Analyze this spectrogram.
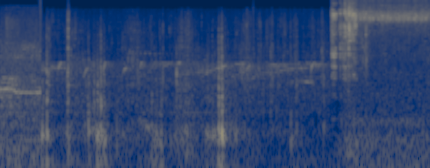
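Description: A cow tears and chews grass close by.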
